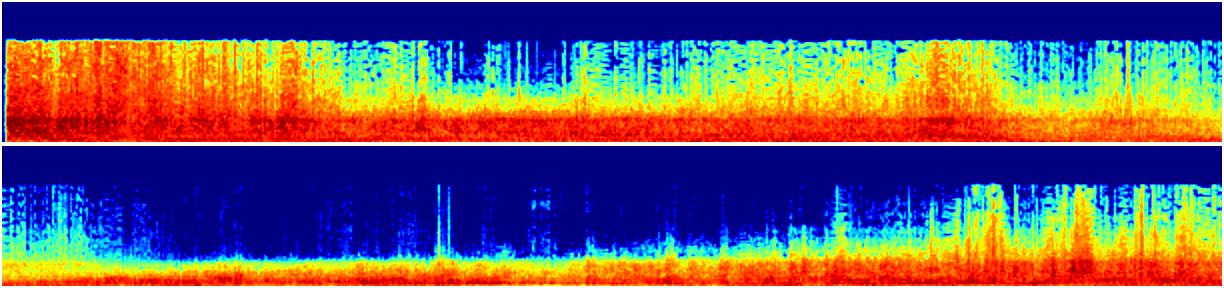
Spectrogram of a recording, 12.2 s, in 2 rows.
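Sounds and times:
F-22 Raptor jet fighter: 0:00.0 - 0:12.1.

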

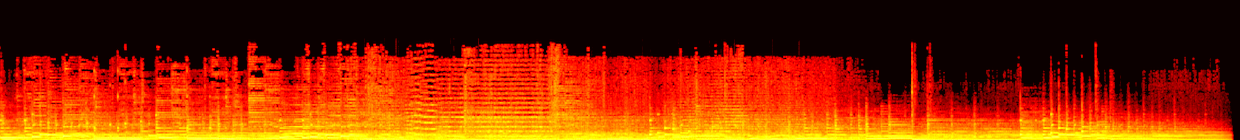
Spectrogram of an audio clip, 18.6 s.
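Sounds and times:
remix music: 0:00.0 - 0:18.5.

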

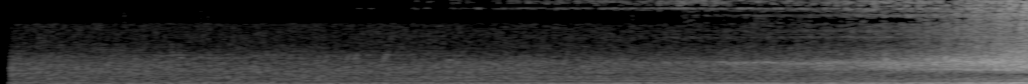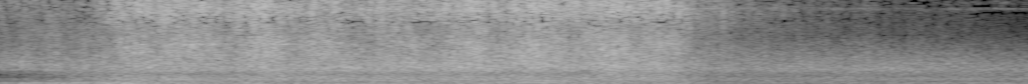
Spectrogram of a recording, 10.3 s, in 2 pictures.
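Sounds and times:
train thundering: 0:05.3 - 0:10.2.

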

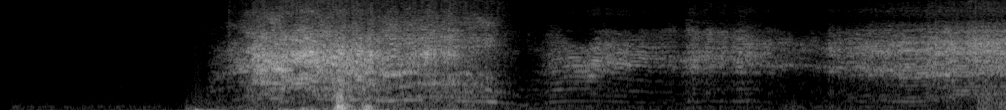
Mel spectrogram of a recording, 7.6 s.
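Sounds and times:
screeching: 0:01.5 - 0:07.5.

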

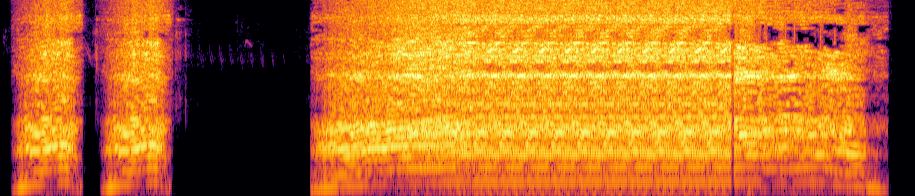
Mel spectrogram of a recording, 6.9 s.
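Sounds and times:
chainsaw: 0:00.0 - 0:01.5, 0:02.3 - 0:06.7
person screaming: 0:03.4 - 0:06.7.

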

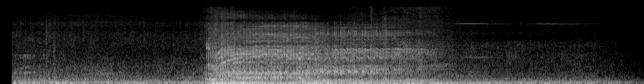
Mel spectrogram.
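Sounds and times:
small roar: 0:02.0 - 0:04.6.

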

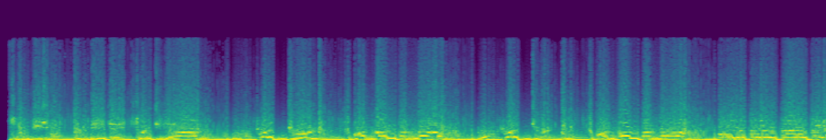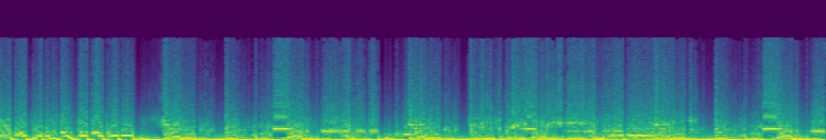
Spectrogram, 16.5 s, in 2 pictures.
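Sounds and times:
boosted bass: 0:00.1 - 0:16.5.

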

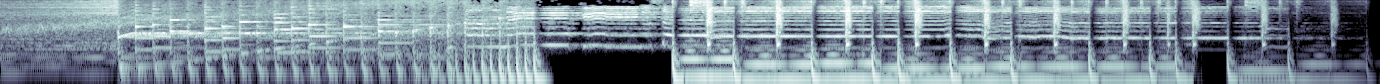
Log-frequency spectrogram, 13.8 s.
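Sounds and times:
drum and bass music: 0:00.0 - 0:05.6, 0:06.7 - 0:13.7.

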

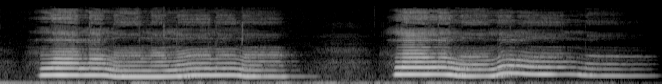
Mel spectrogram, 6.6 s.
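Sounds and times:
creepy little girl singing lalala: 0:00.3 - 0:06.6.

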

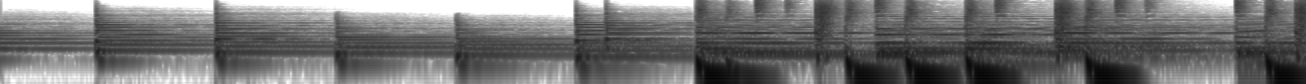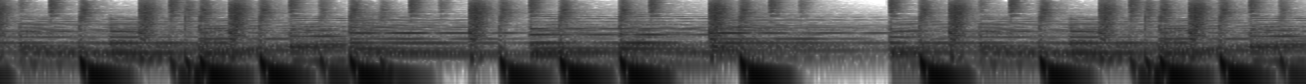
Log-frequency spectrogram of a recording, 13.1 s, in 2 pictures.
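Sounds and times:
synth grooves: 0:03.5 - 0:13.0.

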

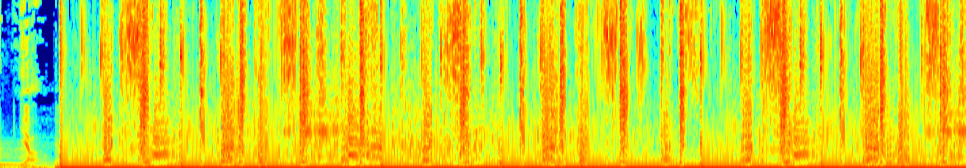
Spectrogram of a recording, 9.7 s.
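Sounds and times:
loud distorted ear rape noise: 0:00.6 - 0:09.6.

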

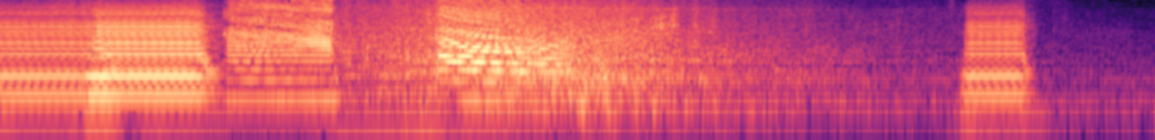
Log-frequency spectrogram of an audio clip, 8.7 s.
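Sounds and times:
truck horns: 0:00.0 - 0:04.7, 0:07.1 - 0:08.0.

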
